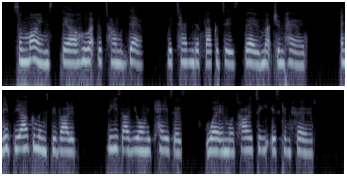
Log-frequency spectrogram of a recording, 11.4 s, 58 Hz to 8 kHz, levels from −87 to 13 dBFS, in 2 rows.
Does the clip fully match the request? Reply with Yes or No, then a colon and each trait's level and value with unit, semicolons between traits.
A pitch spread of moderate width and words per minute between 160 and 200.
No: narrow, 1.6 semitones; average, 165 wpm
